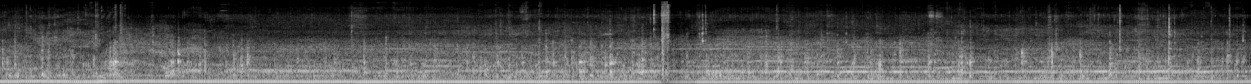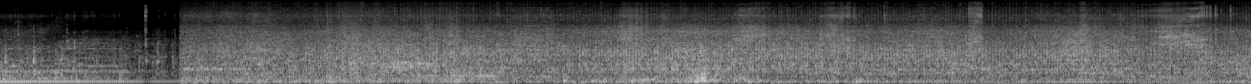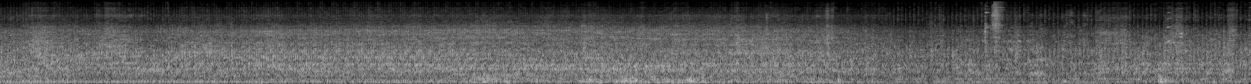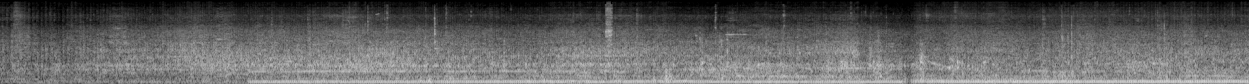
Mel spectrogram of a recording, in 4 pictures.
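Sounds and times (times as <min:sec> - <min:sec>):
metal clanks: 0:00.0 - 0:17.3, 0:34.7 - 0:50.0
diesel machinery running: 0:00.0 - 0:50.0.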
